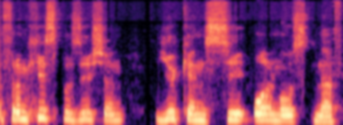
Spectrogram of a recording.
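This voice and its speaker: A dark, mellow tone with a non-native accent, fairly even intonation and a fairly slow pace. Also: man. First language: not English. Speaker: contest judge. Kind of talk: live commentary.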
